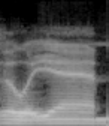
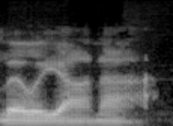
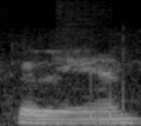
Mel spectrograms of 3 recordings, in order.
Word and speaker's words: Liliane: Her character's name is Liliane, not Liliana. Liliane.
